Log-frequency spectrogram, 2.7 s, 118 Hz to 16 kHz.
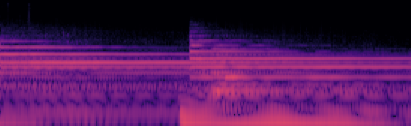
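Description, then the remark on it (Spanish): A deep church bell tolls, its resonant ring hanging in the air before a second heavy strike lands and slowly decays, loud with no voices. “12 campanadas se oyen en la iglesia.”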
